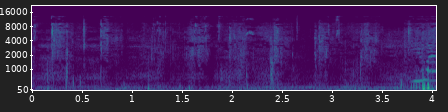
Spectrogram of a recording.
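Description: Irregular clicks and taps of a handheld phone being moved about, over a low rumble, with a louder thump just before the end.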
